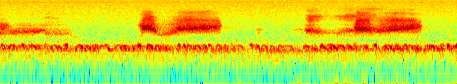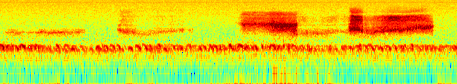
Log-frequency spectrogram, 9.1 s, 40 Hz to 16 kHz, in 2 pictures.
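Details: At a singing arena in Italy's Piedmont Alps, 2022, black grouse keep up an unbroken bubbling drone while repeated loud hissing sneezes burst out about every one to two seconds, some overlapping.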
